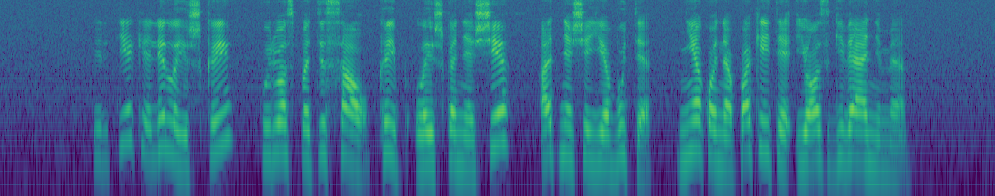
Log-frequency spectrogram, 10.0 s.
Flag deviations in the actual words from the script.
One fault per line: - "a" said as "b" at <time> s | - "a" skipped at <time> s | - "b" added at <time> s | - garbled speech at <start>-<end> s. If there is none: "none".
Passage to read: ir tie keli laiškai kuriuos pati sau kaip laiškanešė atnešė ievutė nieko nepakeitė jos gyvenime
none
